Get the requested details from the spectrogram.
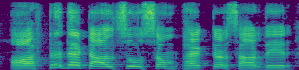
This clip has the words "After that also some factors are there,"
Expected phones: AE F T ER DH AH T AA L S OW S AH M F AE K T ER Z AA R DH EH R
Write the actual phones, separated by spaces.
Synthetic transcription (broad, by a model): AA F T ER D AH T AA L S OW S AH M P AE K T ER S AA R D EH R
